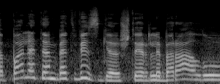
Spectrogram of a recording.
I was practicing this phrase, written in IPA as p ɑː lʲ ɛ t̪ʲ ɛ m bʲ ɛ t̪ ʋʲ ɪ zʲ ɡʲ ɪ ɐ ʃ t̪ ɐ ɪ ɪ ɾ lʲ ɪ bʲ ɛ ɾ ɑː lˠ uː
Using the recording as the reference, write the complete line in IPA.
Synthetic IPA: p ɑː lʲ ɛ t̪ʲ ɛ m bʲ ɛ t̪ ʋʲ ɪ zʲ ɡʲ ɪ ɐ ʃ t̪ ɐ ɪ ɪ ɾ lʲ ɪ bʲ ɛ ɾ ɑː lˠ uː

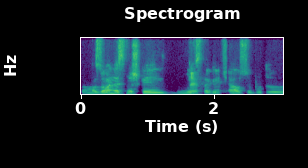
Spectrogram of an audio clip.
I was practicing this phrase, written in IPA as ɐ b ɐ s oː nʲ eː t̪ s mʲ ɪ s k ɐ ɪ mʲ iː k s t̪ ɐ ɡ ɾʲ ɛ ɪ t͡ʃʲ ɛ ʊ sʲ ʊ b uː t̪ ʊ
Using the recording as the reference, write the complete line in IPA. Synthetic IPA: ɐ m ɐ z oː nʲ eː s mʲ ɪ ʃ k ɐ ɪ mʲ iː k s t̪ ɐ ɡ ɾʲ ɛ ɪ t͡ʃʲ ɛ ʊ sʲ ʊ b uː d̪ ʊ

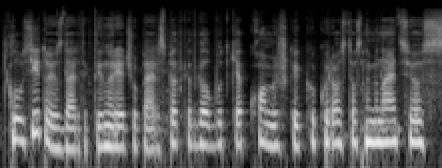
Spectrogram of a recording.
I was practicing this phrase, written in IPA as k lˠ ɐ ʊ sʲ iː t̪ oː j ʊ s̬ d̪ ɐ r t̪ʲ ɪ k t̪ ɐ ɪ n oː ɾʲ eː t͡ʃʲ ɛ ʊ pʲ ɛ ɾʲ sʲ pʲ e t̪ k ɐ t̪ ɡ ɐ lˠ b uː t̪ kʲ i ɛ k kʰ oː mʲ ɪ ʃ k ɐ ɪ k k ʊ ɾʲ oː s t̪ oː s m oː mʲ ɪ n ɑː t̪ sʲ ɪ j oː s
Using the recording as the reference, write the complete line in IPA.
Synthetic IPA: k lˠ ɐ ʊ sʲ iː t̪ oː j ʊ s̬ d̪ ɐ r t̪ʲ ɪ k t̪ ɐ ɪ n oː ɾʲ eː t͡ʃʲ ɛ ʊ pʲ ɛ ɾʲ sʲ pʲ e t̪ k ɐ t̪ ɡ ɐ lˠ b uː t̪ kʲ i ɛ k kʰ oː mʲ ɪ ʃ k ɐ ɪ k k ʊ ɾʲ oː s t̪ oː s n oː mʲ ɪ n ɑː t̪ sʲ ɪ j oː s

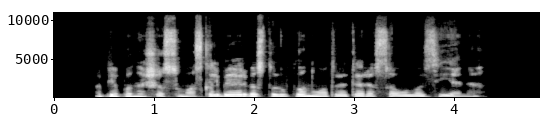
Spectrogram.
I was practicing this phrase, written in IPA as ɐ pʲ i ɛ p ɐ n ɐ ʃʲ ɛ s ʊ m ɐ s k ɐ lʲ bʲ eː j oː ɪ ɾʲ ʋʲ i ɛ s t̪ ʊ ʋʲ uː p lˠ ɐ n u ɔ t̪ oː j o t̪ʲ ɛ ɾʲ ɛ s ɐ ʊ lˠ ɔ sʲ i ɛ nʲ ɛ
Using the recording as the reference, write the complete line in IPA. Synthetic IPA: ɐ pʲ i ɛ p ɐ n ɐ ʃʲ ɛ s ʊ m ɐ s k ɐ lʲ bʲ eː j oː ɪ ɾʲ ʋʲ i ɛ s t̪ ʊ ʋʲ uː p lˠ ɐ n u ɔ t̪ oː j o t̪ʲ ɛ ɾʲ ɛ s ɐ ʊ lˠ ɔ zʲ i ɛ nʲ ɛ

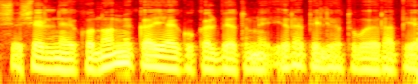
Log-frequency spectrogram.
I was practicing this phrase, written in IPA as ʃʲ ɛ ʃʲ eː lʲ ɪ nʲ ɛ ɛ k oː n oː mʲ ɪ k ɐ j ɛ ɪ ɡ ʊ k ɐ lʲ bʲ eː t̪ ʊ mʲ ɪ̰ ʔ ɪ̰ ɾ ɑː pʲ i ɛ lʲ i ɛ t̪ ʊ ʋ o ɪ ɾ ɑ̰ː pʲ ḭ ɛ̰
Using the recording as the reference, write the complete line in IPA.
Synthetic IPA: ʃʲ ɛ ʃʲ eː lʲ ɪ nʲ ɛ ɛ k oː n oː mʲ ɪ k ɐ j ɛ ɪ ɡ ʊ k ɐ lʲ bʲ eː t̪ ʊ mʲ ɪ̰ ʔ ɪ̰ ɾ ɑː pʲ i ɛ lʲ i ɛ t̪ ʊ ʋ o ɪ ɾ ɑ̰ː pʲ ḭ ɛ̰

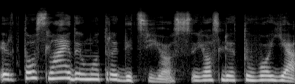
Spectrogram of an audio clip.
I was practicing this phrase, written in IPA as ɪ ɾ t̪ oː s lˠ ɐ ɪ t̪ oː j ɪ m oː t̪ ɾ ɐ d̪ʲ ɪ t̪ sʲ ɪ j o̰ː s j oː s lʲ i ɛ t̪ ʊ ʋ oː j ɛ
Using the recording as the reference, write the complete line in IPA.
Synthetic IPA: ɪ ɾ t̪ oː s lˠ ɐ ɪ d̪ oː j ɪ m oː t̪ ɾ ɐ d̪ʲ ɪ t̪ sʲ ɪ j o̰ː s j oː s lʲ i ɛ t̪ ʊ ʋ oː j ɛ

